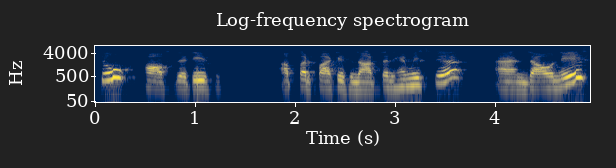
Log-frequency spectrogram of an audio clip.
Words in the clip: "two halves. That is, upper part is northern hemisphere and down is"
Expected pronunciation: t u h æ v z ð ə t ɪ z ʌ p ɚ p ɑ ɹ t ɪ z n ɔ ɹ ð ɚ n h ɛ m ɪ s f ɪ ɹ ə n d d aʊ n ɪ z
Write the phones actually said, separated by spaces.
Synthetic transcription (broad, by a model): t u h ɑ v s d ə t ɪ z ʌ p ɚ p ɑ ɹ t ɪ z n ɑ ɹ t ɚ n h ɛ m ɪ s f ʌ ɹ ə n d d aʊ n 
